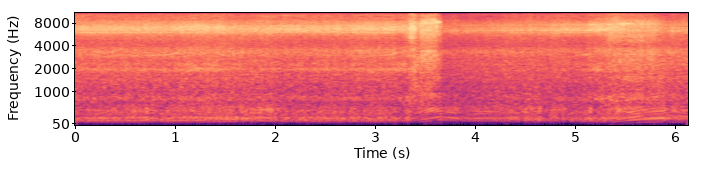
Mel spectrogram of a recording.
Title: Jeep YJ 4,2l I6 misfiring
